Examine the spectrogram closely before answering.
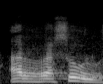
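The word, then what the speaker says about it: الرسول: Ar-rasulu, see, sun letter, ar-rasulu, and then al-ka'batu, and then al-ismu, al-ibnu, you can say.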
